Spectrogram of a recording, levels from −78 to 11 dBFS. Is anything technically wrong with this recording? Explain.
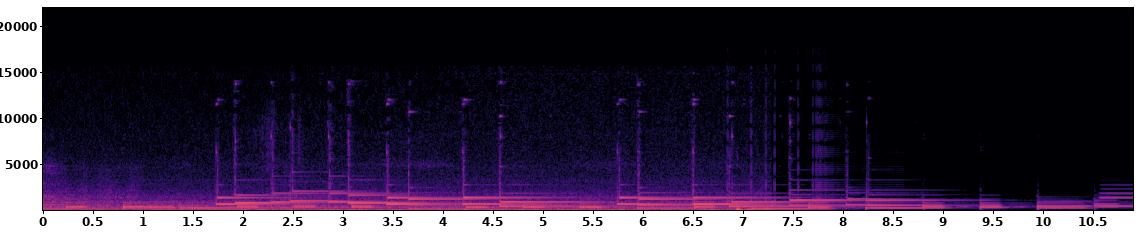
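Yes. Two kinds of mobile-phone interference appear near the end.

From 6.84 to 7.71 s there are GSM signalling bursts. A 2G phone nearby is sending short groups of radio bursts, as a handset does before a call connects. The audio circuit rectifies those pulses into sound. You hear a galloping dit-dit-dit of short buzzes at 217 Hz. They sit roughly 10 dB below the wanted audio.

From 7.73 to 8.62 s the pattern changes to a continuous GSM phone buzz. The phone is now transmitting steadily, as during a call, with bursts 217 times a second. The circuit rectifies this pulse train into a hard, raspy 217 Hz buzz with many harmonics. It is steady and has nothing to do with the audio itself. It sits about 19 dB below the signal.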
